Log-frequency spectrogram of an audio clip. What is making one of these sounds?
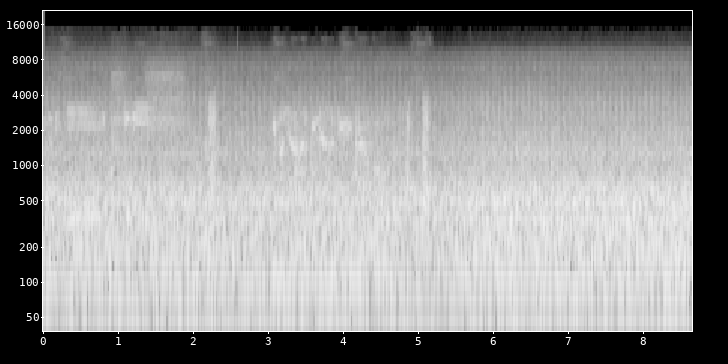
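Train wheels clatter over rails.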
